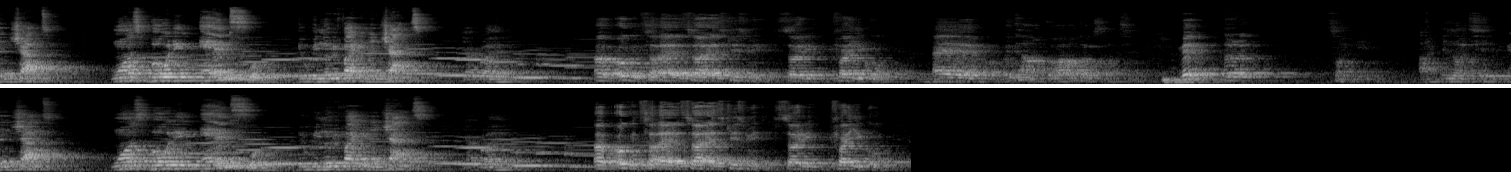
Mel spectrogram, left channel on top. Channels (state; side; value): drops out; right; at 9.2 s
